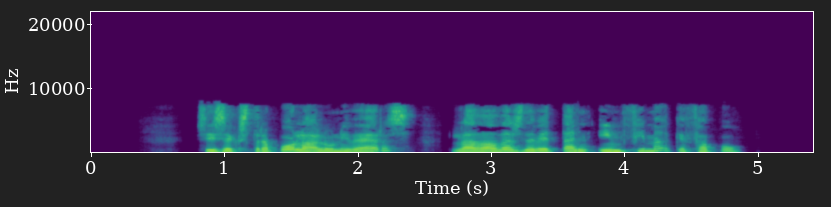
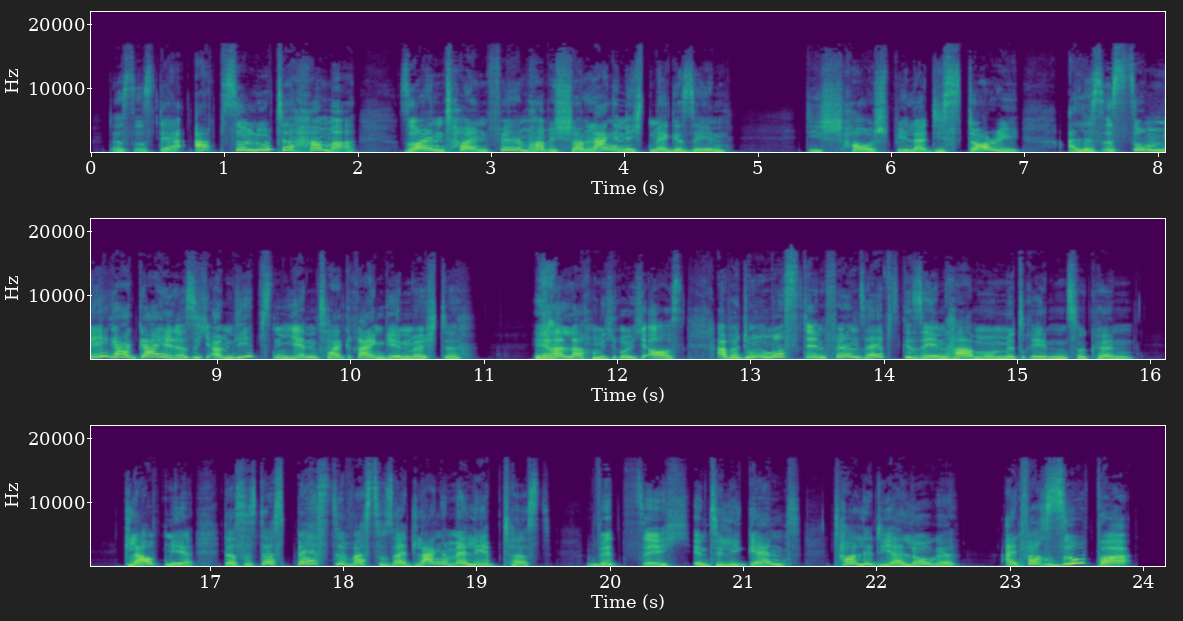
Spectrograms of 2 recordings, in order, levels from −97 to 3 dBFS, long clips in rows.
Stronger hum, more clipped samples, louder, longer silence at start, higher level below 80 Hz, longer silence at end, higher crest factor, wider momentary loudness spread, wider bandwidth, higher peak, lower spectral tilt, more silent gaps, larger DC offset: neither; neither; about the same, -19 LUFS vs -20 LUFS; first, 0.8 s vs 0.15 s; about the same, -58 dBFS vs -54 dBFS; first, 0.55 s vs 0.25 s; about the same, 18 dB vs 18 dB; first, 12 LU vs 9 LU; second, 8 kHz vs 17 kHz; about the same, -2 dBFS vs -4 dBFS; first, -5 dB/octave vs -3 dB/octave; first, 2.64-2.69 s vs none; neither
